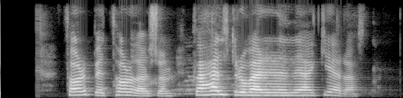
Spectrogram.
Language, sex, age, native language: Icelandic, female, 12, Icelandic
